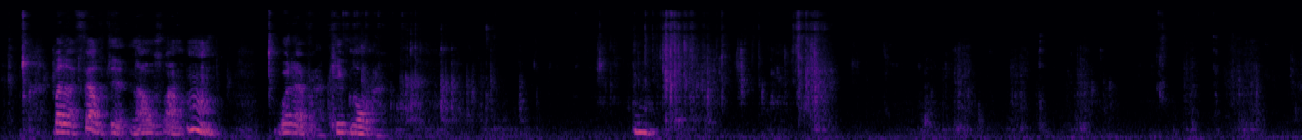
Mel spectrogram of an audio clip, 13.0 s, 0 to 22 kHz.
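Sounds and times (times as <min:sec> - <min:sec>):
chewing crunches: 0:05.3 - 0:13.0
crunchy taco bite: 0:05.9 - 0:13.0.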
